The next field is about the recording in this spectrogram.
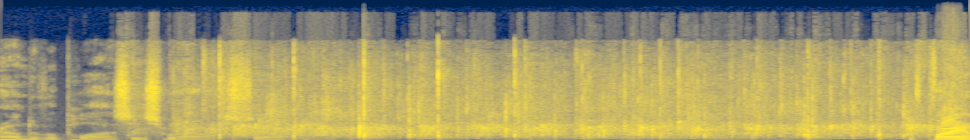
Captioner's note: applause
